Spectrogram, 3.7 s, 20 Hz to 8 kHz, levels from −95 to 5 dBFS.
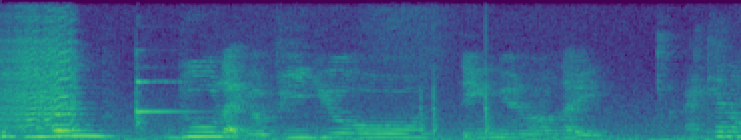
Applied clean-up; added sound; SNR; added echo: none; Piano + Squeak; 7 dB; none.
